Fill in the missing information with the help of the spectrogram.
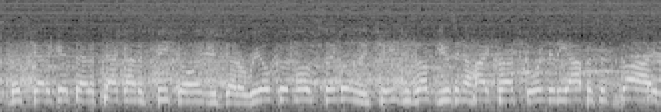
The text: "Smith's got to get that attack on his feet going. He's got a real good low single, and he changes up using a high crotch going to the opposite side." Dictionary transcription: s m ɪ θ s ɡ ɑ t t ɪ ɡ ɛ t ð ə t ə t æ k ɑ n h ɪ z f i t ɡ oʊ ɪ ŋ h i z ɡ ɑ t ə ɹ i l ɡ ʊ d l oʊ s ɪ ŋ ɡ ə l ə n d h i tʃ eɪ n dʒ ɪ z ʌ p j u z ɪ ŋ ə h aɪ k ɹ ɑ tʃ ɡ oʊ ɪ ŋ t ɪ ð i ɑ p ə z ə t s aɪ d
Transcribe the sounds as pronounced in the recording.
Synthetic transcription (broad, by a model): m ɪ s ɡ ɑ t t ɪ ɡ ɛ t ð ə t ə t æ k n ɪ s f i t ɡ oʊ ɪ ŋ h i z ɡ ɑ t ə ɹ i l ɡ ʊ d l oʊ s ɪ ŋ ɡ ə l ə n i tʃ eɪ n dʒ ɪ z ʌ p j u z ɪ ŋ ə h aɪ k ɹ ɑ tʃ ɡ oʊ ɪ ŋ t ɪ ð i ɑ p ə z ə t s aɪ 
